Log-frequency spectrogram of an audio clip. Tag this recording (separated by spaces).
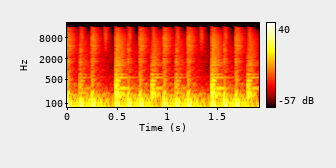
heavy metal 125 drums rock bmp percussion loop real 250 short jazz beat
